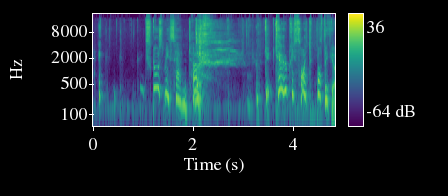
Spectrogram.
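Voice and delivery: put-on very high, sing-song Danish chipmunk accent. Voicing the elf Pepper addressing Santa: Danish chipmunk-like accent.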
